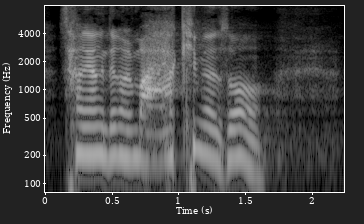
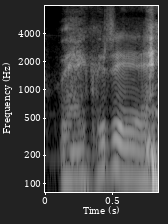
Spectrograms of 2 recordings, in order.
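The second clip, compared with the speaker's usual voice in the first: lightly voiced anxious wife; voicing wife; 6 semitones lower, 6 dB quieter, much slower than usual. Pastor voices his wife calming him in the car, lightly. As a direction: ask softly like a worried wife. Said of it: "옆에서 아내는".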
